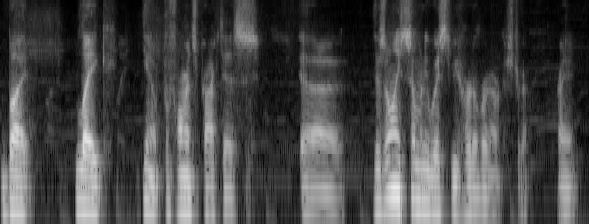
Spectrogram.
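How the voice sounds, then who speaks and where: A man's voice: mid-range voice, animated, fairly quick. A man talking voice technique, music behind. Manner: analytical, explains vocal technique in detail. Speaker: host, vocal coach. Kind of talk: casual video-call chat about singing.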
